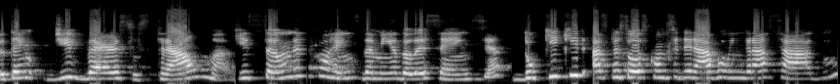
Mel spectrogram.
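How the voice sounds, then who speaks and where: Raising and projecting her high-pitched voice, a woman speaks at a fairly slow pace with ordinary pitch variation and hardly any pauses. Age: 20s. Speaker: lawyer. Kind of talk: casual chat. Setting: video call.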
